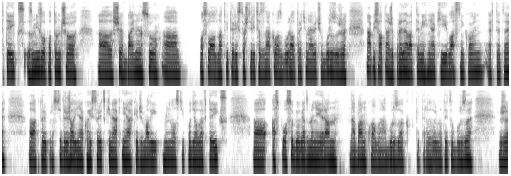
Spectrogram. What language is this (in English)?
Slovak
